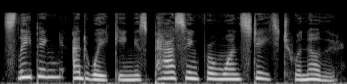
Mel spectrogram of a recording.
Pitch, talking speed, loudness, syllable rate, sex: 250 Hz, 175 wpm, -17 LUFS, 5.2 syllables/s, female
